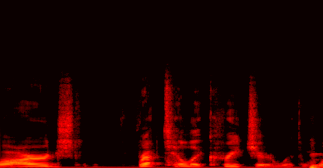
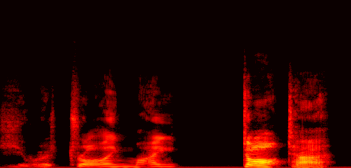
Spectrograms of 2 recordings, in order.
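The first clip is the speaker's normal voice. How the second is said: enraged, very loud, rising furious yell; 11 dB louder than usual. Voicing an angry father accusing a man of drawing his daughter: furious father shouting. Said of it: "and it's just furious".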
